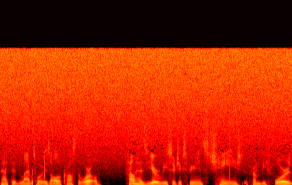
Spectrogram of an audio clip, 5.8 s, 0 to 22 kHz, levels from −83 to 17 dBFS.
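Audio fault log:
Throughout, low bit depth with noise shaping: a steady, thin hiss lies under all of the speech and grows much brighter toward the top of the band, sitting at a level of about 10 dB relative to the speech. The coarseness points to roughly 3-bit quantisation. The rounding error from so few levels is fed back and pushed upward in frequency, so the noise gathers in the treble.
0.66 s and 4.48 s, dropped buffer (overrun): each spot gives a sudden jump in the speech, with no gap of silence, as if around 70 ms of sound were skipped. The likely cause is the program failing to collect its samples before the hardware overwrote them, so that stretch is lost and the audio on either side is butted together.
0.89–0.91 s, loud pop: a single sharp pop cuts across the speech for about 20 ms, peaking about 15 dB above it, while the speech carries on underneath without a break. This is likely a sudden voltage pulse added to the signal, such as from a switch, static discharge or a driver glitch. 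The circuitry that follows shapes the pulse into the brief, hard transient that is heard.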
